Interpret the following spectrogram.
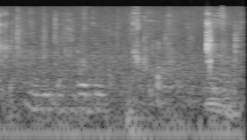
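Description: Low, quiet voices murmuring, with a few light clicks and knocks.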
